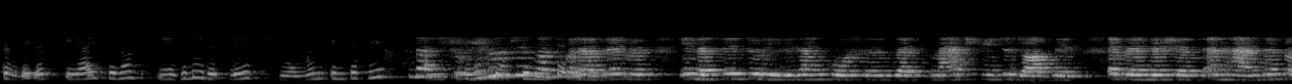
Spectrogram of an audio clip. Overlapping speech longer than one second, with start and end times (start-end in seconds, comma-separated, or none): 4.2-6.1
